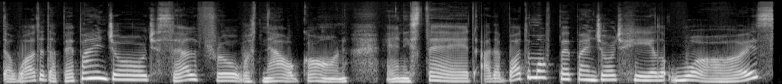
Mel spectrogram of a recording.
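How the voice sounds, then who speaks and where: A woman reading a children's storybook aloud in an expressive, measured way. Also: lowish voice. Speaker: storybook reader. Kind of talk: scripted children's storybook narration.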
